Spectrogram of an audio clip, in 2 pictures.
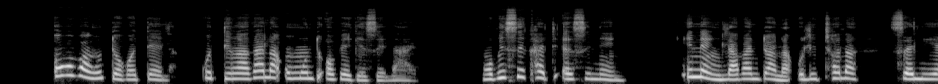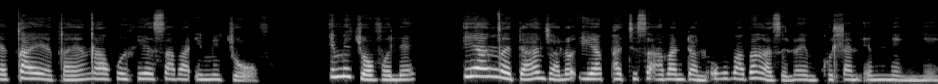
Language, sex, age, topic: North Ndebele, female, 25-35, health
